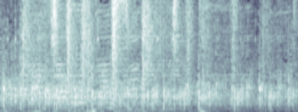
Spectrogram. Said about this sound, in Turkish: Bir alkış daha göndereyim ben. Bir alkış daha gönderiyorum.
